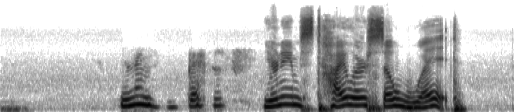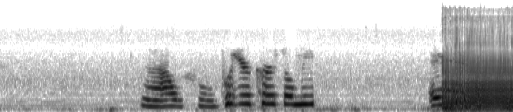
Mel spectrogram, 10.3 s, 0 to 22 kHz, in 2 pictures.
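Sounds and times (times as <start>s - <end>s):
speech: 1.2s - 4.7s, 6.6s - 8.4s, 9.4s - 10.0s
loud buzzy rumbling fart: 9.4s - 10.2s.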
